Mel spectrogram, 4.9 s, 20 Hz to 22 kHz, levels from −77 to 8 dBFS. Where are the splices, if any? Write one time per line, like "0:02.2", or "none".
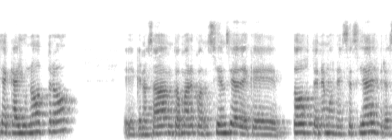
none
